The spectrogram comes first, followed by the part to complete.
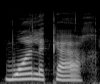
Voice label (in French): "moins le quart", French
